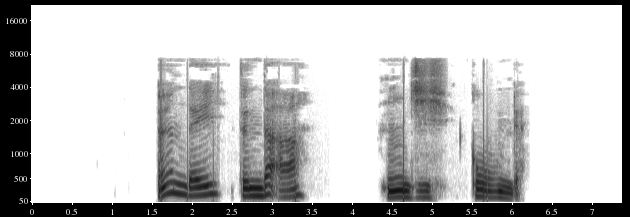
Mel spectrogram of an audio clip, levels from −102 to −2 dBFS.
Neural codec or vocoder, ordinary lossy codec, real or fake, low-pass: none; AAC, 32 kbps; real; 7.2 kHz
